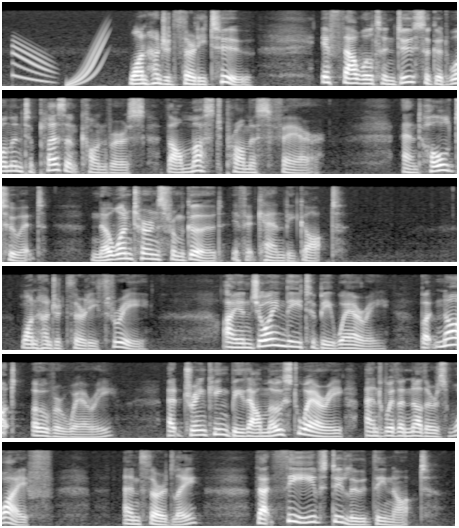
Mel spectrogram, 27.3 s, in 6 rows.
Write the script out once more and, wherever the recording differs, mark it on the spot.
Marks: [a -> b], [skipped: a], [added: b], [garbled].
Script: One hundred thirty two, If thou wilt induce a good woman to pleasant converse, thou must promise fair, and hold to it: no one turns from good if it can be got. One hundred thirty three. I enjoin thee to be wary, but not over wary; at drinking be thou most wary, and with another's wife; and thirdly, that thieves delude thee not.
One hundred thirty two, If thou wilt induce a good woman to pleasant converse, thou must promise fair, and hold to it: no one turns from good if it can be got. One hundred thirty three. I enjoin thee to be wary, but not over wary; at drinking be thou most wary, and with another's wife; and thirdly, that thieves delude thee not.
